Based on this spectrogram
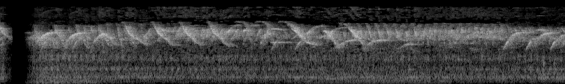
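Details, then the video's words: Canary master song used to train birds. After a short silent start it pours out a loud, high warble of rapid sweeping notes and chattering trills that runs steadily to the end. "mantap ampe miring" bunyi terus.... Masteran canary"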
